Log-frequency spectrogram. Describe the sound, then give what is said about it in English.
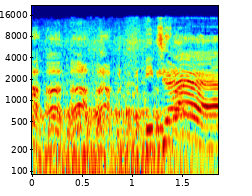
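A voice imitates a remote-start car's engine cranking and starting, a steady low rumble that rises into a revving, wavering drone, fairly loud with some background chatter. “We're walking out to get in the car, and he's still doing something in the house, but he cranks that sucker.”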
